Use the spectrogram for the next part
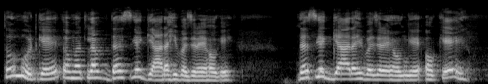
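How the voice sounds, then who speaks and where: A woman with a sore throat voicing a calm young man who teases his fiancé, speaking in a relaxed, teasing way. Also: a little high, moderate pace, natural voice.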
